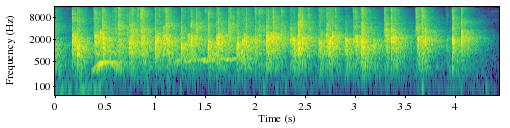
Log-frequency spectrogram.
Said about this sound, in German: Ich bin hier gerade auf der Contentix in Berlin. Vor mir sitzen eine Handvoll sehr interessierte, motivierte Menschen, die sich mit einem kurzen Applaus äh, mal kurz zeigen dürfen.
